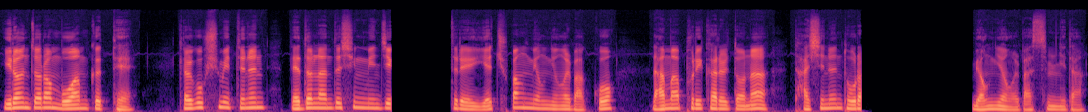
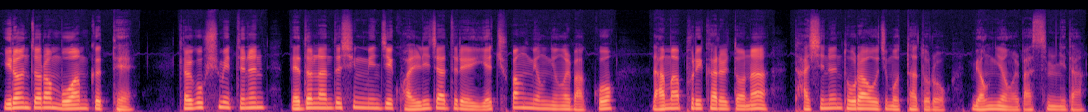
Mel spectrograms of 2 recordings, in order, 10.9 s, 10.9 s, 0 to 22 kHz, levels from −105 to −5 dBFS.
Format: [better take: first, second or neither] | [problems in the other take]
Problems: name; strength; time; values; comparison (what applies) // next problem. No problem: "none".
second | audio cutting out; at 4 s for 0.5 s and at 8.5 s for 1 s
